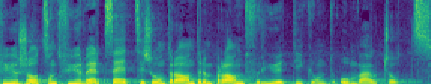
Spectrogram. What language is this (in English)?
Swiss German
